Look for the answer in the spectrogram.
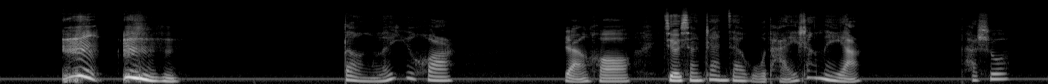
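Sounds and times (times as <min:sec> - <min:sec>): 
faint low hum: 0:00.0 - 0:10.4
person clearing throat: 0:00.6 - 0:01.9
speech: 0:00.6 - 0:01.9, 0:03.4 - 0:04.6, 0:05.6 - 0:08.7, 0:09.7 - 0:10.2.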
